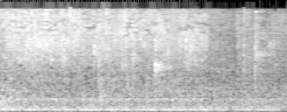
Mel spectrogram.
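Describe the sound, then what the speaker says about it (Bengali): Potatoes are dropped into hot oil after frying fish, giving a loud, dense continuous sizzle that softens slightly toward the end, with no voices. "তেলে আলুগুলো দিয়ে দেবো,"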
